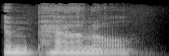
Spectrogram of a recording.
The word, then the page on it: impanel: American English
